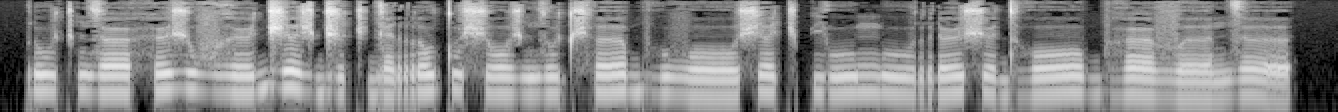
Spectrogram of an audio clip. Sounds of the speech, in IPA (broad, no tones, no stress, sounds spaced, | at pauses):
ɾ uː t͡ʃ n z œː h ø ʒ u v ɣ ø d͡ʒ əː ʒ d͡ʒ o t͡ʃ ɡ ɛ r o tʷ ə ʃ oː ʒ n z u t͡ʃʰ əː bʱ u β oː ʃ əː t͡ʃ p j uː m uː r ɾ ø ʃ ø dʱ oː bʱ œː v əː n z əː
